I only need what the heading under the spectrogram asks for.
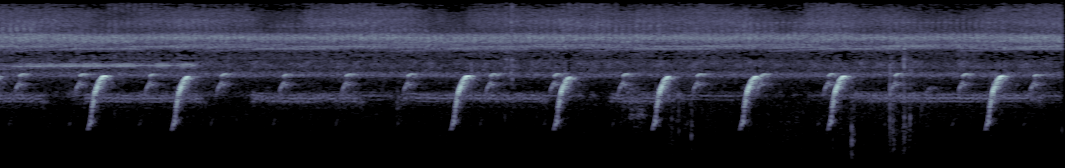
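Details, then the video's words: A Woodcock Frog (whistling frog, Leptodactylus fuscus) in the Amazon jungle near Manaus, Brazil, at night gives short, upward-sweeping whistled notes, roughly one per second, over a steady high insect drone. "Woodcock Frog"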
